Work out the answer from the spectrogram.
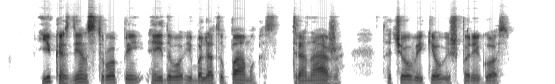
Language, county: Lithuanian, Telšiai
